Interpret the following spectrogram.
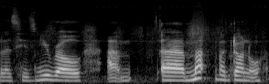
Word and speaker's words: Macdonald: his new role at Macdonald. I think that's how I pronounce it. I don't want to pronounce it as McDonald's because it's not McDonald's, but yes, it's a big company.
